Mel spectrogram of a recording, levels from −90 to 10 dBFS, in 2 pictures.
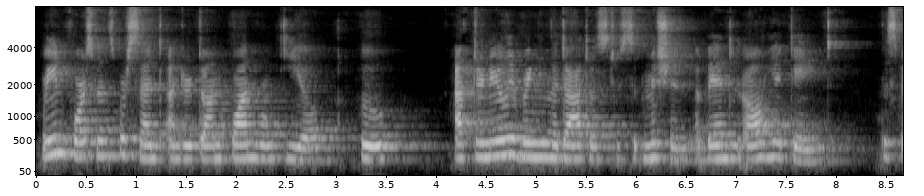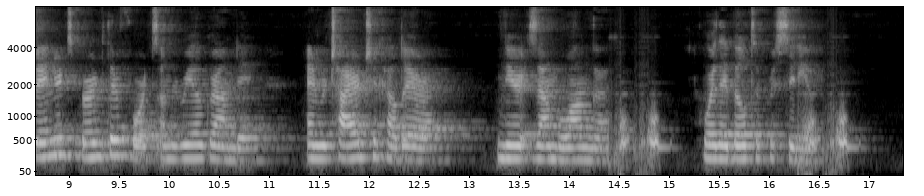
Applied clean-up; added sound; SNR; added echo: neural separator model SepFormer DNS4.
